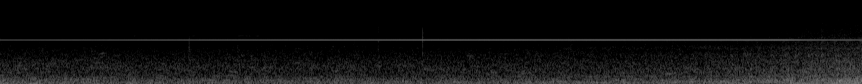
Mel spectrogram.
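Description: A single steady high-pitched ringing tone, like a sine-wave ear-ringing effect, held unbroken and slowly growing louder over a low rumble. It is a film sound effect of ringing ears as the character turns unwell.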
